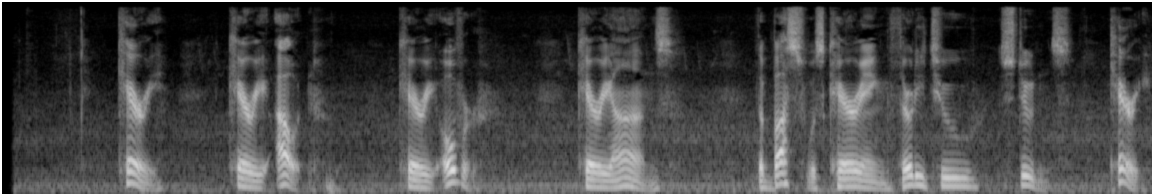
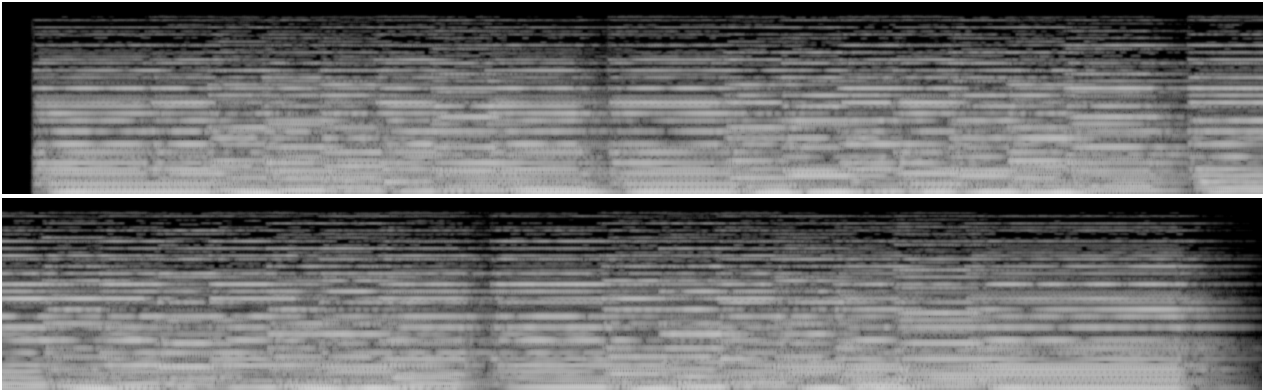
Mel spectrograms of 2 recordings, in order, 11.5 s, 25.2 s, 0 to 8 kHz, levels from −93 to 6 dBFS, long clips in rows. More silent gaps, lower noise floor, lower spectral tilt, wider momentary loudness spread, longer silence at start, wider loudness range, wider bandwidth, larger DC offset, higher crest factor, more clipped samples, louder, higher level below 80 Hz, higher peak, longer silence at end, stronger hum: neither; first, -48 dBFS vs -37 dBFS; about the same, -6 dB/octave vs -7 dB/octave; first, 15 LU vs 3 LU; first, 1.15 s vs 0.3 s; about the same, 2 LU vs 1 LU; first, 7.6 kHz vs 6.6 kHz; neither; first, 18 dB vs 12 dB; neither; about the same, -17 LUFS vs -17 LUFS; second, -44 dBFS vs -20 dBFS; about the same, -2 dBFS vs -2 dBFS; second, 0.05 s vs 0.3 s; neither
